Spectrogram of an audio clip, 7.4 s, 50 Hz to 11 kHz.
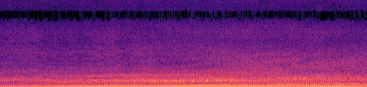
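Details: Honda HRN216VKA lawn mower running outside on TruFuel while being run dry for winterizing; even, fast steady drone at constant speed with no misses, knocks or rattles; engine running smoothly and healthy.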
